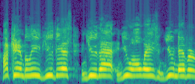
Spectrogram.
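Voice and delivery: loud, high accusing rant; mock heated argument. Spouse accusing spouse mid-fight, mock furious. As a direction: act out an escalating family fight. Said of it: "intensity, everything".

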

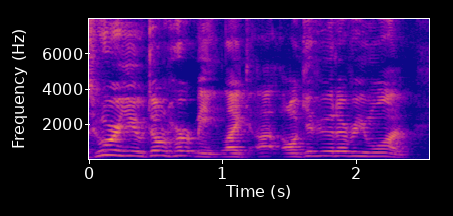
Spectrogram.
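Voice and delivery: scared yelp, then a fast plea; startled fear. Retold or imitated. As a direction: retell a frightened man begging an intruder. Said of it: "gets startled".

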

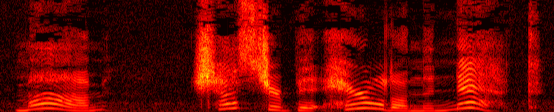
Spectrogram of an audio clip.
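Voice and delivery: put-on high-pitched kid telling on the cat; alarmed boy. Son telling Mom about the bite, alarmed and high. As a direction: call out to Mom in a child's high voice.

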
